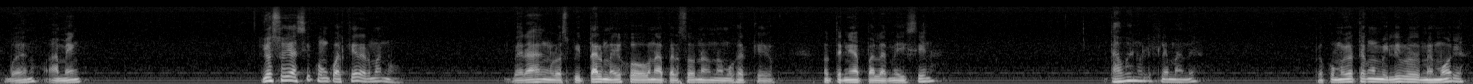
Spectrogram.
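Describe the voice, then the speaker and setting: A male pastor, preaching a sermon in a folksy, joking storytelling way, swinging between loud bursts and hushed asides. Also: fairly low pitch, fairly quick, long pauses.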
